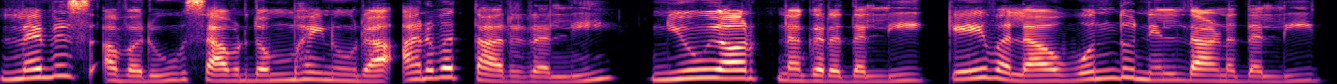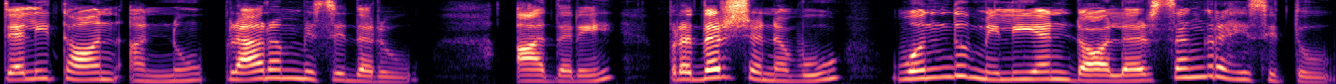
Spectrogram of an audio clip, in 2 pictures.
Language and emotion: Kannada, neutral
